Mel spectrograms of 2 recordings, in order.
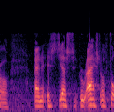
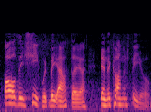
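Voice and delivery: ordinary delivery

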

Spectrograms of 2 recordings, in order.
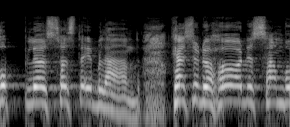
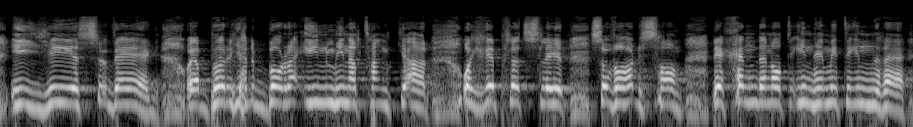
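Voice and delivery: ordinary delivery

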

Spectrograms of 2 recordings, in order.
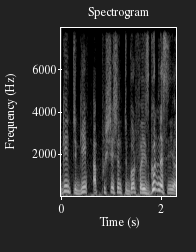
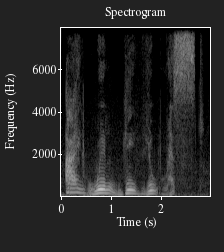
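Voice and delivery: slow quoted promise; 5 semitones lower, 6 dB quieter, much slower than usual. Acted. Preacher quoting Jesus to the congregation, slow and deliberate. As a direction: draw out every word, very slowly.

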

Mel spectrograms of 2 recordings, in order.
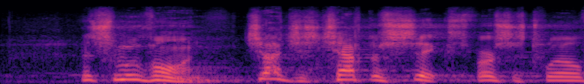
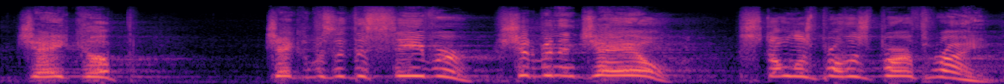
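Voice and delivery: high, insistent sermon cry; full-force preaching; 10 semitones higher than usual. Acted. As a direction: call out the sinner's case to the congregation.

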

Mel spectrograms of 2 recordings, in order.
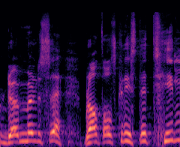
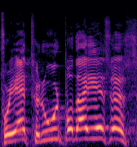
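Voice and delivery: raised-pitch confession for the crowd to echo; ringing declaration of faith; leading congregation; 5 semitones higher than usual. Shown as a demonstration. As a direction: proclaim it high, as a call-and-response lead. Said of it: "Kan vi si det?".

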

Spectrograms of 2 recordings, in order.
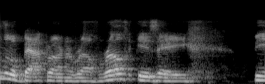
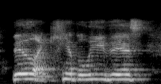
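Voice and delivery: a louder, higher burst of disbelieving joy; excited; 5 semitones higher, 6 dB louder than usual. Retold or imitated. Ralph hearing he's pre-qualified, speaking to Bill, excited and loud. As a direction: let the excitement spill over, loud and lifted. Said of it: "He's so excited".

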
